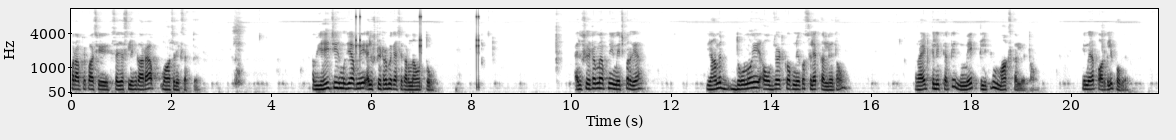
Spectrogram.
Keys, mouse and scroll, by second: 2.1 click, 2.7-4.5 scroll down 1, 5.6 scroll down 1, 5.8 alt+Tab, 7.2 ctrl+alt+scroll down 1, 8.2 ctrl+alt+scroll up 1, 9.4-11.5 alt+drag, 15.9 right click, 18.0 click.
